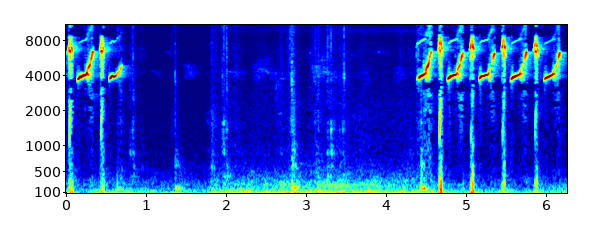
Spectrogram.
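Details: Lively Cinereous tit song in masteran style: a short burst of rising whistled notes with sharp clicks, several seconds of near-quiet low rumble, then a second rapid run of about five upslurred whistles with high ticks.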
